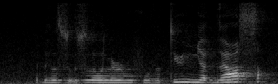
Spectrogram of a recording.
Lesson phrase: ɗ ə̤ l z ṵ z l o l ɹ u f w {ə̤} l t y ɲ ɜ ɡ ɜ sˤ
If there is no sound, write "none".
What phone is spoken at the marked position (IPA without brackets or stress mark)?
ə̤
